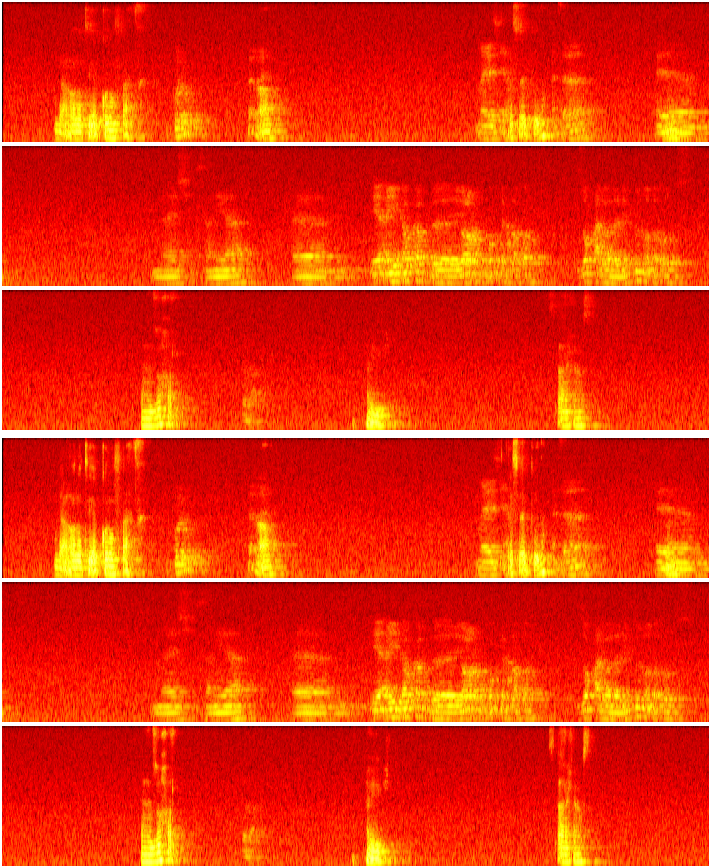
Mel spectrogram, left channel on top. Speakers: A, on the right; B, on the left.
A: لا غلط هي كولوم فعلا
B: كولوم تمام
A: اه
B: ماشي يا عم
A: اسأل كده
B: اسال انا آم،
A: مم.
B: ماشي ثانية أم... إيه أي كوكب آه، يعرف بكوكب الحلقات زحل ولا نبتون ولا أورانوس
A: آه زحل
B: جدع
A: هي اسألك انا س-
